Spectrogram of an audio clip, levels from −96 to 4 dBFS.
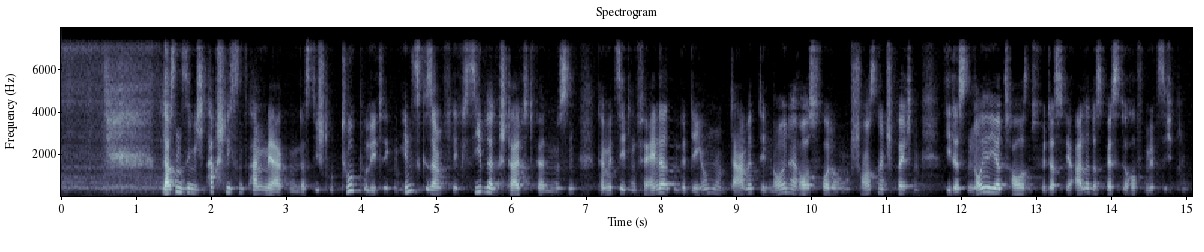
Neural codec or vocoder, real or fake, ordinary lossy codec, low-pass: autoencoder, 48 kHz, 32 numbers a frame, DAC-VAE, trained on Japanese speech; fake; none; 7.2 kHz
